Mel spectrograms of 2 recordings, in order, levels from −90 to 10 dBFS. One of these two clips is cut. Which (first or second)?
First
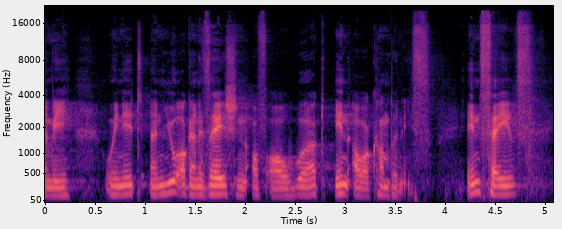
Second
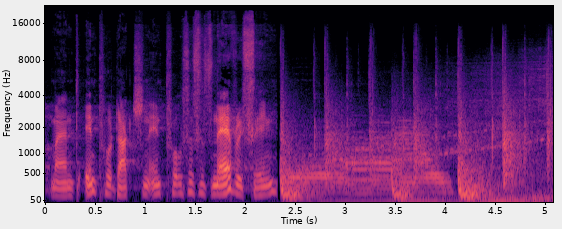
second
